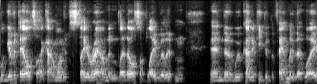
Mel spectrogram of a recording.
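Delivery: normal talking voice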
